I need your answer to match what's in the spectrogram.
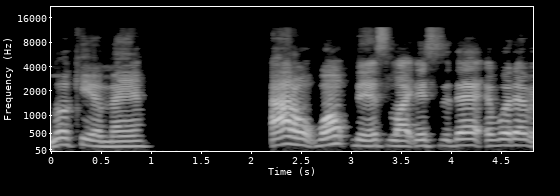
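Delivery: ordinary talk, nothing marked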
